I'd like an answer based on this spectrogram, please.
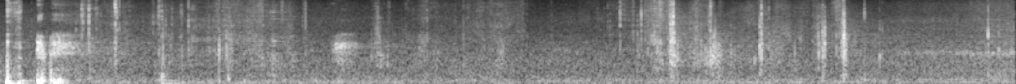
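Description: A heavy book and papers handled on a lectern close to its microphone: a sharp knock at the start and a few softer thumps, then a cluster of small clicks and rustles about five to six seconds in.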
